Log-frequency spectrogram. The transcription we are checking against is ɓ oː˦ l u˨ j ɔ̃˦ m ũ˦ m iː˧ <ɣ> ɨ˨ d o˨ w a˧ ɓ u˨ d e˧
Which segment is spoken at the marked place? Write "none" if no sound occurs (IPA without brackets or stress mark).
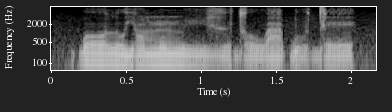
ɣ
